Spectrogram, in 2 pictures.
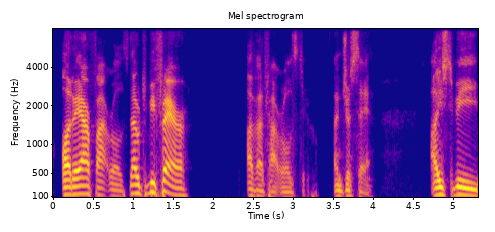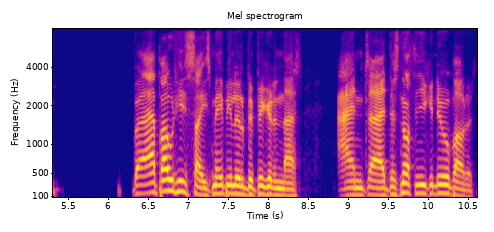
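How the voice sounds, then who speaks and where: A man's voice: medium pitch, fairly bright tone, dry recording, studio quality. A man with an Irish accent hosting a live stream, joking sarcastically and reading out viewer messages. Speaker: livestream host reacting to videos. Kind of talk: casual live commentary.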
